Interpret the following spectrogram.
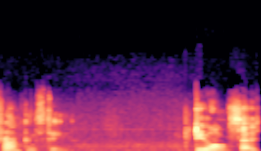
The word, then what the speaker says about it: Frankenstein: dr frankenstein frankenstein you're putting me on no it's pronounced frankenstein do you also say frodrick no frederick well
